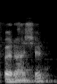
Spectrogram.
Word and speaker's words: Parashar: Uh so my name is Paraser. You can find me on Instagram with hers_parasher_. Paraser is spelled with P A R A S H A R.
